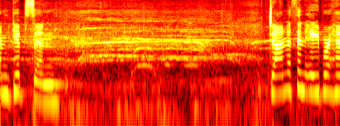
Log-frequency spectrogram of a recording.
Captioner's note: audience cheering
